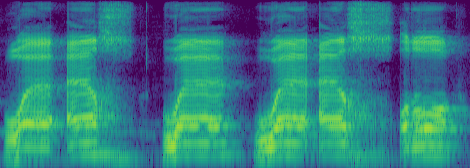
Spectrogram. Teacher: k sukun sebelumnya fathah maka dibaca tebal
